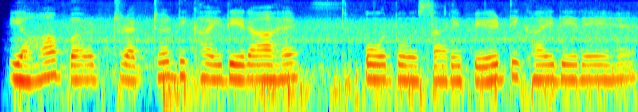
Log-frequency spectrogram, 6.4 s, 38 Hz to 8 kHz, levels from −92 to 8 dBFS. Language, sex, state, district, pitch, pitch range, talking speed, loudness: Hindi, female, Punjab, Pathankot, 185 Hz, 180-190 Hz, 140 wpm, -17 LUFS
